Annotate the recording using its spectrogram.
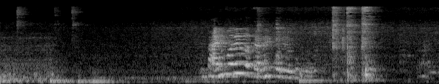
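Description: Metal spatula clinking and scraping against a metal kadai as food is stirred, with a quick run of sharp clinks near the end.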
